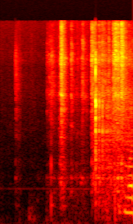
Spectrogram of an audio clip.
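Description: Near silence at first, then light clicks and clinks of hands handling small packets and utensils over glass mixing bowls, getting busier about a second and a half in; a child's voice at the very end.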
